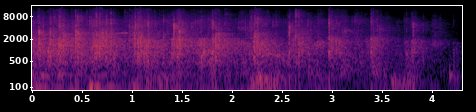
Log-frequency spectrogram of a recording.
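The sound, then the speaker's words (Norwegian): Sustained applause from an audience for the band at a church service, a dense wash of many hands clapping at once, steady and fairly loud throughout with no voices standing out. “Kan vi gi en applaus til bandet?”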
